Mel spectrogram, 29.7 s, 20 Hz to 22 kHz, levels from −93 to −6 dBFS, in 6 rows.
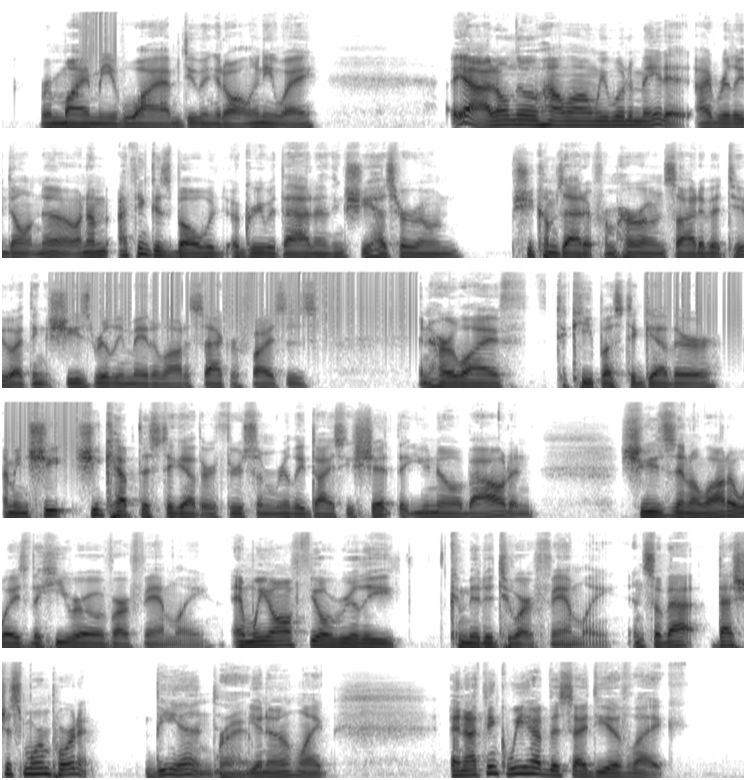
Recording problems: crackling; noticeable; at 0.5 s, from 10 to 13 s and from 14 to 15 s; 20 dB below the speech

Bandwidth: 15 kHz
